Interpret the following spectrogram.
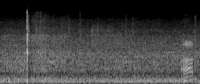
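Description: A baseball bat strikes a pitched ball once, a single sharp crack about a quarter-second in, sending a ground ball up the middle. A steady background noise runs underneath.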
